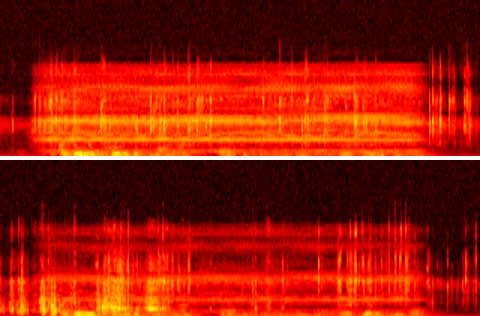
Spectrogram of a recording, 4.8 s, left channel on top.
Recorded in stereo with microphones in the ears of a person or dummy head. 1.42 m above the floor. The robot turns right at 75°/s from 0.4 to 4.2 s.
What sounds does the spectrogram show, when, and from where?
0.6 s a woman speaking: 5° left, 1.2 m; by 4.3 s 85° right, 1.2 m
